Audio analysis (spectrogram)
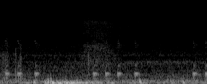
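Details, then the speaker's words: Nissan LEAF after deep-freeze cold weather test, trying to power up: short sharp ticks repeating in uneven clusters over a faint low hum; no indication inside, won't wake, cause unconfirmed. "it's trying to do something it's trying to wake up and become alive shows no indication inside the vehicle of course"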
